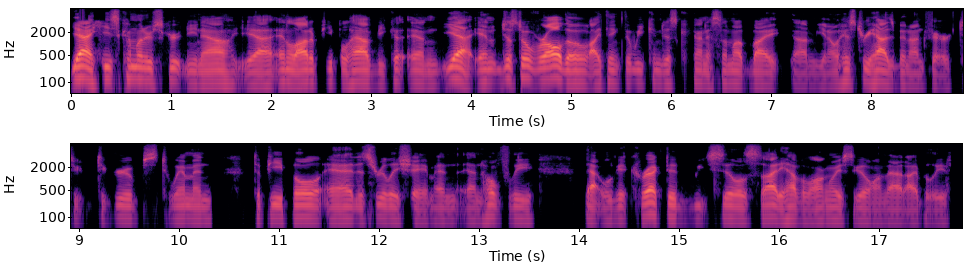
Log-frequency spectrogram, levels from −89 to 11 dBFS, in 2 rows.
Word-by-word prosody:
Yeah. 135 +1 +11
He's 125 -1 +1
come 130 -1 -3
under 120 -2 +2
scrutiny 105 -3 -3
now. 100 0 +2
Yeah, 95 -1 +2
and 105 +3 -3
a - - +1
lotta 105 +1 +6
people 110 - -7
have 105 -1 +5
becau 95 -1 -7
and 95 -2 -5
yeah, - - +7
and 105 0 -3
just 130 0 -1
overall, 125 0 +8
though, 100 0 +2
I 95 - +3
think 100 +1 -9
that 105 - -9
we 105 -1 -8
can 105 - -11
just 95 -1 -5
k - - -15
kinda 100 -3 -5
sum 100 +4 -5
up 95 - -4
by, 95 -1 0 0.2
um 90 0 -6
you 90 - -9
know, 90 - -5
history 110 0 -2
has 100 -3 +5
been 95 -2 -8
unfair 85 -1 -6
to - - -9 0.2
to - - -9
groups, 100 -3 -2
to - - -11
women, 95 -1 -6 0.4
to - - -10
people, 105 -1 -2
and 95 +1 -1
it's 95 - -1
really 100 -3 -4
a - - -6
shame. 85 +2 -3
And 90 0 -9
and, 90 -1 -9
hopefully, 95 -3 -7 0.5
that - - +1
will 90 +1 -10
get 100 -1 -8
corrected. 100 -5 +2
We 100 - -15
still 100 -3 -2
society 105 -4 +1
have 95 -2 -2
a - - -8
long 90 +2 -4
ways 95 -2 -3
to - - -9
go 85 -2 -5
on 80 0 -9
that, 80 0 -4
I - - -2
believe. - - -12
100 Hz, 230 wpm, -26 LUFS, 90-105 Hz, 0.5 s, Yeah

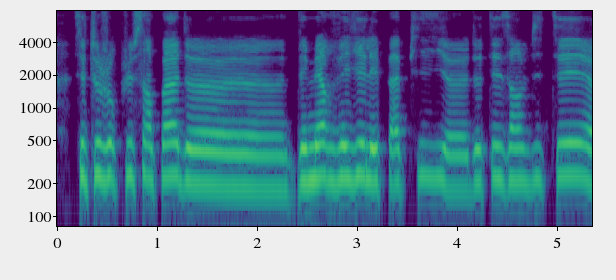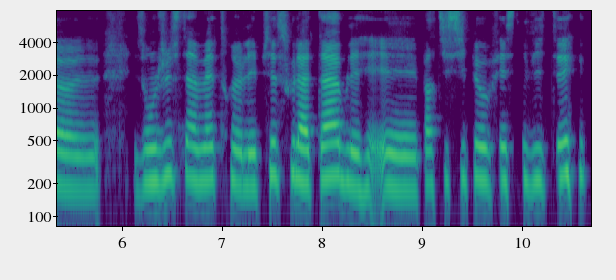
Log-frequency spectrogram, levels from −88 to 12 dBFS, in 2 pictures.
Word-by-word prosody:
c'est 235 - -1
toujours 235 -2 +1
plus 235 0 -4
sympa 230 +1 +1
de 190 -3 +1
d'émerveiller 225 +2 +3
les 215 -1 +5
papilles, 210 +2 -4
heu, 180 0 -3
de 205 +2 0
tes 215 +1 -4
invités, 220 +2 0
heu, 180 -2 -1 0.4
ils 175 +4 -10
ont 210 +1 +2
juste 230 +2 -4
à 225 -2 +1
mettre, 215 +1 -3
heu, 200 - +1
les 190 0 0
pieds 235 +5 -4
sous 240 - -6
la 210 -3 +6
table 225 +1 +3
et - - +3
et 180 0 -1
et - - -5
participer 205 +3 -4
aux 215 -1 +2
festivités 215 +2 -3
210 Hz, 170 wpm, -23 LUFS, 195-225 Hz, 0.4 s, la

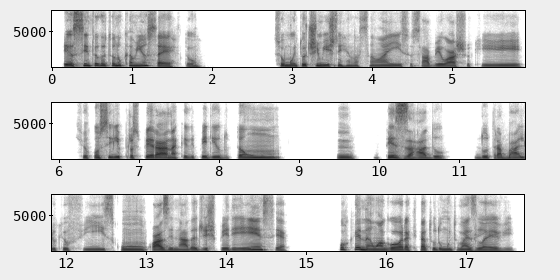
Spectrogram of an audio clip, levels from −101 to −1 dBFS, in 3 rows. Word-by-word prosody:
Eu 205 0 +8
sinto 220 +3 +4
que 230 - +4
eu - - +2
tô 230 +1 +1
no 220 0 +5
caminho 220 0 +4
certo. 125 - -3 0.9
Sou 185 - +1
muito 175 +1 +1
otimista 180 -2 +1
em - - 0
relação 180 +1 -6
a 180 0 -1
isso 155 -2 -6
sabe 155 +1 -5
eu 155 -1 +1
acho 150 +2 0
que, 150 -3 -5 0.3
se - - -7
eu 175 - -2
consegui 180 +1 0
prosperar 170 -3 +3
naquele 155 +3 -2
período 155 -3 -2
tão, 175 +1 +1 0.7
hum, 170 -2 -2 0.4
pesado 145 -4 +1 0.4
do 165 +2 -2
trabalho 155 -2 -2
que - - -14
eu - - -2
fiz 160 0 -7
com 160 -2 0
quase 160 +1 +4
nada 150 0 -1
de 150 -1 -9
experiência, 155 +3 0 0.6
por 245 -4 0
que 260 +1 +4
não 170 -5 +4
agora 155 -2 +3
que - - -26
está 160 - 0
tudo 165 -2 -3
muito 160 +1 -2
mais 155 -2 -1
leve? 135 -2 -4
160 Hz, 160 wpm, -24 LUFS, 150-180 Hz, 0.9 s, Eu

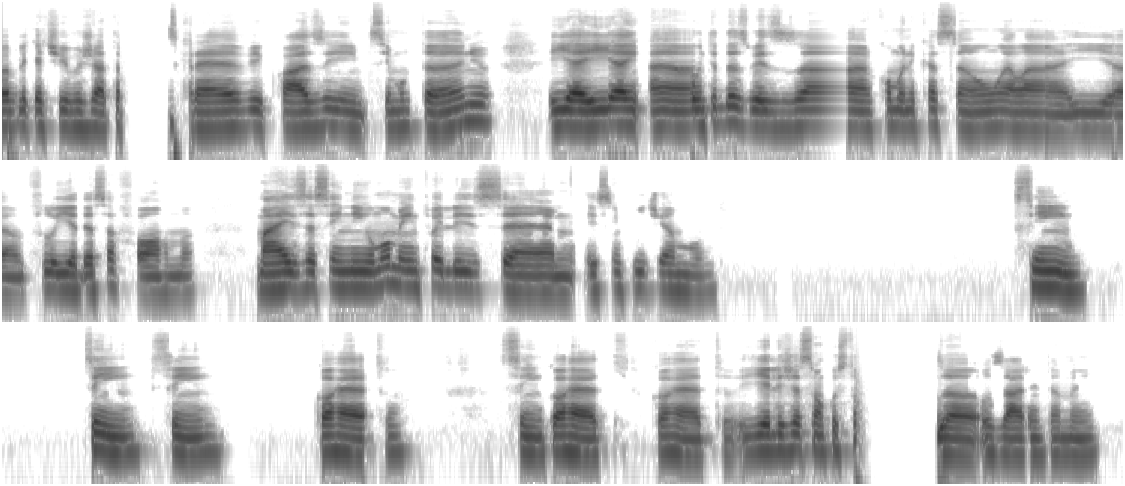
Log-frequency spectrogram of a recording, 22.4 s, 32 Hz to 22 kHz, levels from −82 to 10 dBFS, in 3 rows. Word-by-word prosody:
o - - +6
aplicativo 125 -1 -3
já 125 +1 +1 0.4
transcreve 125 +1 0
quase 120 0 0
simultâneo, 125 +5 -1 0.4
e 130 +1 +3
aí, 130 +1 +7 0.3
a 125 0 +3
muitas 130 +2 0
das 150 -3 0
vezes, 125 -1 0
a 130 -1 0
comunicação, 125 -1 -3
ela 115 -3 0
ia 110 -2 -3
fluía 125 +1 0
dessa 120 +5 -2
forma. 110 -3 -3 0.4
Mas, 125 +1 +4
assim, 130 +1 -1
nenhum 130 0 +2
momento 145 -2 -1
eles 130 -2 -3
eh, 115 -2 +3 0.2
isso 120 +2 -7
incutia 125 0 -6
muito. 115 -1 -7 2.0
Sim, 130 -4 +1 0.8
sim, 120 -3 +1
sim. 120 0 -3 0.6
Correto, 120 -1 +2 0.6
sim, 115 -2 -2
correto, 115 0 +2
correto. 105 -3 -2
E 120 +2 0
eles 125 0 +3
já 130 - +2
são 130 0 -1
acostumados 125 0 -7 0.5
a 105 -2 +4
usarem 110 -1 0
também. 110 0 -4
125 Hz, 115 wpm, -22 LUFS, 115-130 Hz, 2.0 s, aí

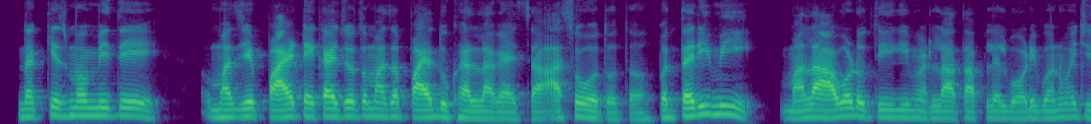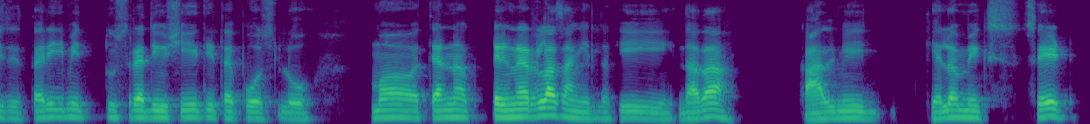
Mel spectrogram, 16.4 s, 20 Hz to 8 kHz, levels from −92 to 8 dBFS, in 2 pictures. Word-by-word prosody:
नक्कीच. 140 +2 -1
मग 150 0 +2
मी 150 0 +1
ते 150 -1 +2 0.7
माझे 130 +2 +3
पाय 125 +2 +9
टेकायचं 140 +1 +4
होतं 145 0 0
माझा 140 0 0
पाय 125 0 +6
दुखायला 125 -3 0
लागायचा 110 -1 -1
असं 115 +5 -2
होत 120 -5 +1
होतं. 100 -1 -8
पण 125 -1 0
तरी 155 +5 +6
मी 175 -1 0 0.4
मला 120 +3 +4
आवड 145 +4 +5
होती 130 -2 -3
की 125 - -4
म्हटलं 115 -1 -4
आता 110 +1 0
आपल्याला 115 0 -4
बॉडी 110 +1 -3
बनवायचीच 125 0 -6
आहे 110 - -8
तरी 130 +2 -2
मी 130 -1 -4 0.2
दुसऱ्या 125 -1 0
दिवशीही 125 +1 -3
तिथे 120 -2 -4
पोहोचलो. 110 -2 -4 0.5
मग 125 -1 +1
त्यांना 125 +1 +1
ट्रेनरला 130 +4 +4
सांगितलं 110 -5 -4
की 110 -3 -7
"दादा 130 +6 +3 0.6
काल 100 +3 +1
मी 115 0 -2 0.5
केलं 115 +4 +1
मिक्स 120 -1 -3 0.3
सेट 135 0 +2
125 Hz, 165 wpm, -25 LUFS, 115-135 Hz, 0.7 s, पाय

